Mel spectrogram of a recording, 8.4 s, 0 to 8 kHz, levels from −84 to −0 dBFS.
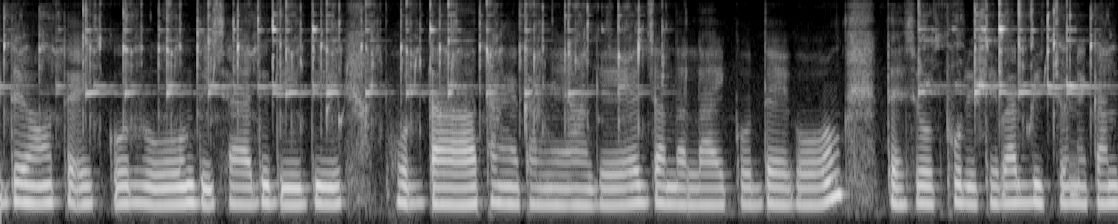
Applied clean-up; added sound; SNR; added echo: none; Cutlery, silverware; 9 dB; none.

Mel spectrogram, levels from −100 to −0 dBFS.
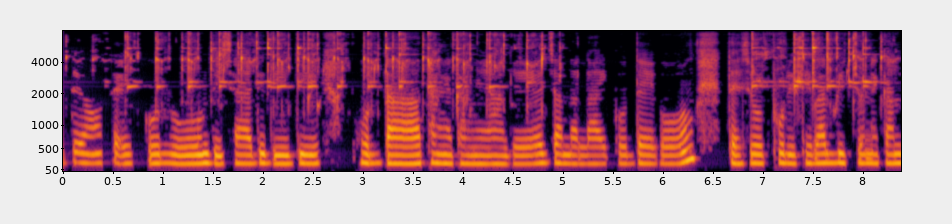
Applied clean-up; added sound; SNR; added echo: classical method spectral subtraction.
